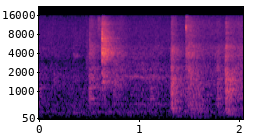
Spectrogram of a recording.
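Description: Chalk on a blackboard: three short, faint strokes or taps of writing, the first about half a second in.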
